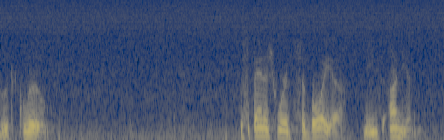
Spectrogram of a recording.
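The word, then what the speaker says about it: cebolla: glue the Spanish word saboya means onion we'll take the middle syllable of saboya which sounds like the English word boy and you can see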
